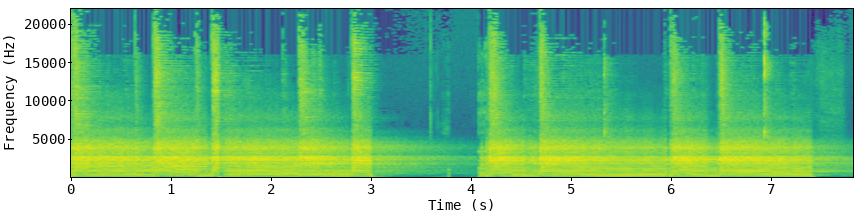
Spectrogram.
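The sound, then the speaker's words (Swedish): Heavily distorted electric guitar played through a distortion pedal, with all controls set at 12 o'clock and the Jeff Beck mod switched off (original mode), plays loud, thick chords with punchy rhythmic strums, stopping briefly midway before a second similar phrase; no one speaks. “Och det, uh, Jeff Beck-modden är av. Ja, nu är den i originalläget.”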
